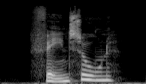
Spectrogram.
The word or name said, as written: fanzone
